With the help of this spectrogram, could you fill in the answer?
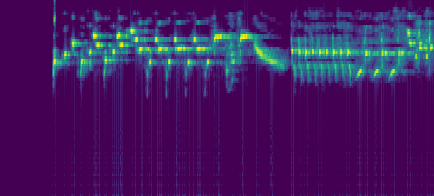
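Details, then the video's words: European goldfinch, called Persian goldfinch, starts singing after half a second of quiet: rapid tinkling twitter and chirps, a gliding slurred note, then a denser, buzzier chattering run of quick notes. "Persian goldfinch songs اواز سهرهاي اروپاي"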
